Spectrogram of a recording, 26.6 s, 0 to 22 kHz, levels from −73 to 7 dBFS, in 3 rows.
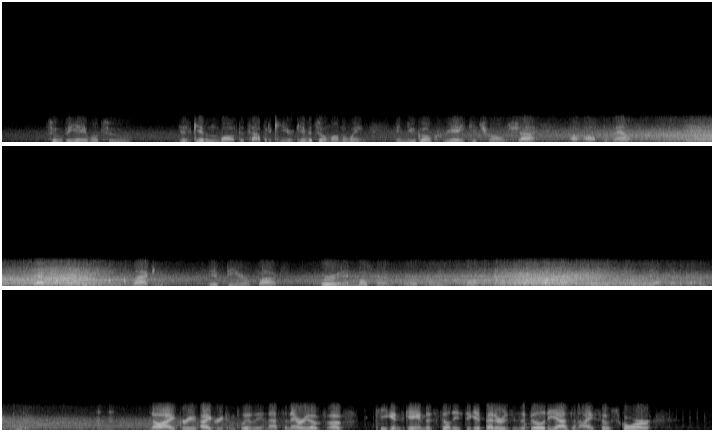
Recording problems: phone-call audio; poor line; nothing above 4 kHz
traffic noise; very loud; throughout; 3 dB above the speech

